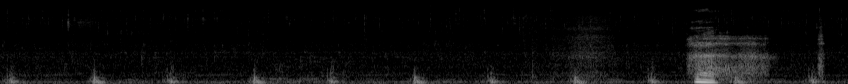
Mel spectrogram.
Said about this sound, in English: Goddamn rain. I'm freezing.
